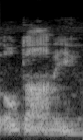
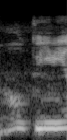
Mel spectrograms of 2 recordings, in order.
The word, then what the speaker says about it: Aldini: We'll get some more water with old Aldani. Aldini, I keep saying his name wrong.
